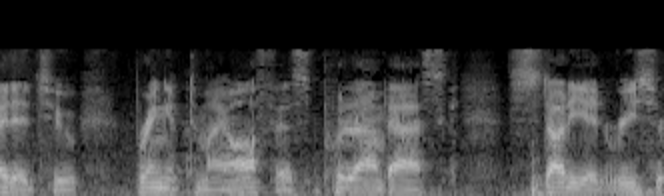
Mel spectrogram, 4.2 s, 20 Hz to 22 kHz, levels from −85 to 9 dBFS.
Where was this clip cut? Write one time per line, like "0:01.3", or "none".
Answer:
0:01.1
0:02.4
